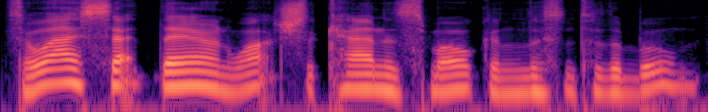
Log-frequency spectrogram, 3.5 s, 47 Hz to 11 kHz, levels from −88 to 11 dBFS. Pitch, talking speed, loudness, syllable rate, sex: 145 Hz, 235 wpm, -19 LUFS, 5.8 syllables/s, male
